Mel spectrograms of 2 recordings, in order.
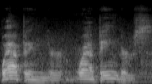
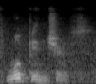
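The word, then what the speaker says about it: Wappingers: Is Whoop-Ingers. I called it Whappingers. It's Whoop-Ingers. Local pronunciation, not Chicago pronunciation.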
